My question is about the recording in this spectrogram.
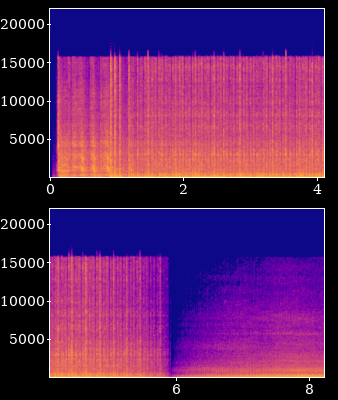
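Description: A loud motorcycle engine starts and runs, with a sharp crack about a second in, then cuts off suddenly near six seconds. A Harley-Davidson Heritage Softail's V-twin then fades in under way, its pitch rising slowly as it pulls along.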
